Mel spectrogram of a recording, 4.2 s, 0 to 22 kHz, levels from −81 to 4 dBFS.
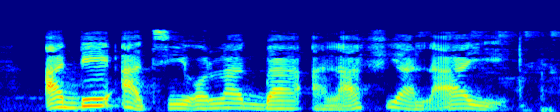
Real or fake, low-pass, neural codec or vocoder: real; 7.2 kHz; none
